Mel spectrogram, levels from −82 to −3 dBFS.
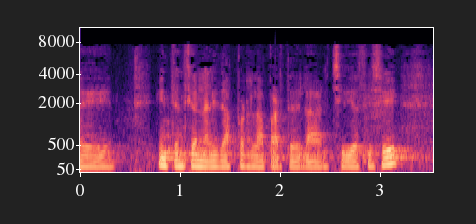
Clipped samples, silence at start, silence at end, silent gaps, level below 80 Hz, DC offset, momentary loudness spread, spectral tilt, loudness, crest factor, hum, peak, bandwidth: under 0.1%; 0 s; 0 s; none; -42 dBFS; 0.2%; 7 LU; -7 dB/octave; -20 LUFS; 20 dB; none; 0 dBFS; 8 kHz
